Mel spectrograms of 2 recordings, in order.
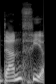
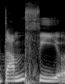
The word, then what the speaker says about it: Dunphy: Und, äh, ich, ich, liebe so, es gibt diese eine Szene, wo, wo äh, Phil ihm versucht klar zu machen, wie Dunphy äh, ausgesprochen, wird. Und, und äh, Jay sagt es halt immer falsch, er sagt immer Dumphy oder so.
